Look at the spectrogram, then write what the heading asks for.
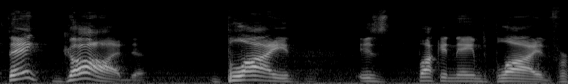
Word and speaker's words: Blythe: It is, in fact, because it's using a lot of Gaelic lettering. And I did get a message. The same as you would write B-L-Y-T-H-E. Blythe.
